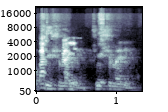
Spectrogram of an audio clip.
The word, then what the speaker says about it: Tchouaméni: I don't know how to pronounce his name. Locatelli, Italy. There's another guy that starts with a TC. Oh, Tchouaméni.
